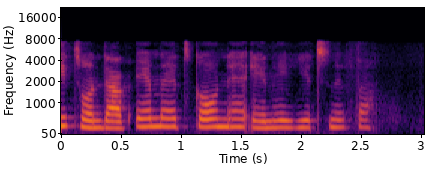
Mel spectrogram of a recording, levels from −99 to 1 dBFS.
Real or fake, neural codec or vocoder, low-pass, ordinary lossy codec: fake; codec, 16 kHz, 1.1 kbps, Voila-Tokenizer; 7.2 kHz; none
